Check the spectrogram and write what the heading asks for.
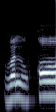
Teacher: بھی کرنا ہے لمبا بھی کرنا ہے مد متصل ہے والقائمین قاف کو موٹا لمبا کریں گے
